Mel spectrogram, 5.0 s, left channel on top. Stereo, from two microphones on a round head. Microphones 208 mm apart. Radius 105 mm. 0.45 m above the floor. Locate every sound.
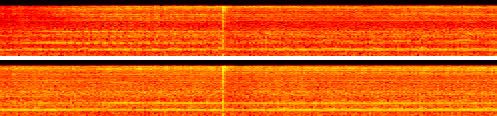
2.2 s a dropped coin: 15° right (ahead or behind)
